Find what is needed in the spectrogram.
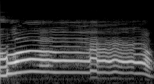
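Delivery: loud, high playful dinosaur roar; huge fiery dragon roar. Pretend. Mother voices toy dinosaur in play. (malakas na atungal ng dinosaur)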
